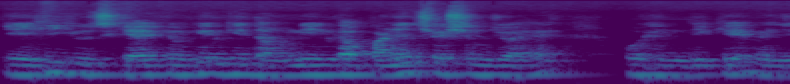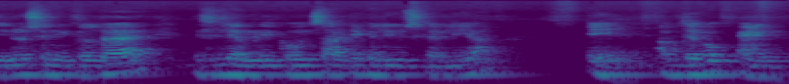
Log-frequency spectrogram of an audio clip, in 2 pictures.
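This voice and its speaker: A man's voice: medium pitch, fairly even intonation, brisk, warm tone, distant mic, muffled recording. A man teaching English grammar in a classroom style, asking his students questions and answering them himself. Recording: echoey room, voice from off the mic.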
